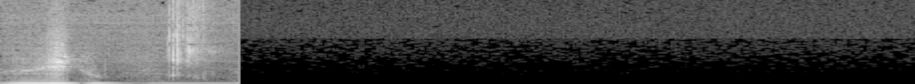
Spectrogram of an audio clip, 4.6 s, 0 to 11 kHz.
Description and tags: bottle pipe 02
sound of an air blown into bottle
air, bottle, flute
